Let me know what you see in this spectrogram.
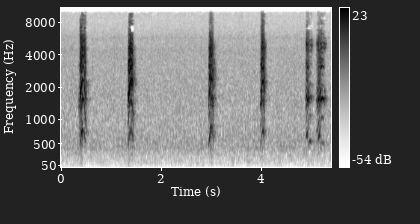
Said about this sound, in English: Oi! You stop chasing the dog!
